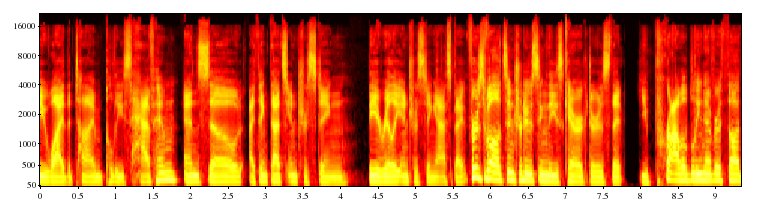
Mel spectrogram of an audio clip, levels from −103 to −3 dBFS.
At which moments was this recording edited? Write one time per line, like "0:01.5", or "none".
0:03.3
